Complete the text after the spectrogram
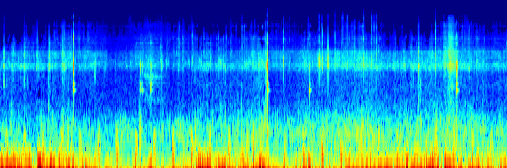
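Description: A bicycle's chain and frame rattle and clatter over bumps.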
